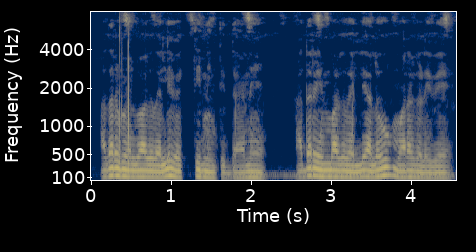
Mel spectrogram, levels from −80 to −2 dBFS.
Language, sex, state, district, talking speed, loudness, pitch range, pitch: Kannada, male, Karnataka, Koppal, 105 wpm, -23 LUFS, 105-125 Hz, 110 Hz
